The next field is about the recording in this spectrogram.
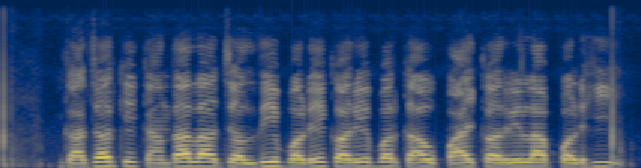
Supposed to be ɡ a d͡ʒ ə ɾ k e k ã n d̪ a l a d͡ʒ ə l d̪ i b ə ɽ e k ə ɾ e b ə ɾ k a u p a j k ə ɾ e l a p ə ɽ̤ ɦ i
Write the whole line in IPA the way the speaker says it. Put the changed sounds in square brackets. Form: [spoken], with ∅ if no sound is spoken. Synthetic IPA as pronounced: ɡ a d͡ʒ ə ɾ k e k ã n d̪ a l a d͡ʒ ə l d̪ i b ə ɽ e k ə ɾ e b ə ɾ k a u p a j k ə ɾ e l a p ə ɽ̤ ɦ i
